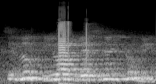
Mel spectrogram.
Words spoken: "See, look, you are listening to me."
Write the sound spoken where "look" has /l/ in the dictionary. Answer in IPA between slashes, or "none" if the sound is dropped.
/l/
